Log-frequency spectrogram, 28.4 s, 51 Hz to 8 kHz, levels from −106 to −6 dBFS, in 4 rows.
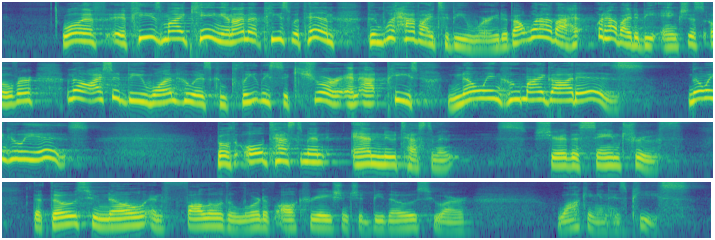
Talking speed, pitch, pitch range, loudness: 170 wpm, 205 Hz, 155-265 Hz, -16 LUFS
